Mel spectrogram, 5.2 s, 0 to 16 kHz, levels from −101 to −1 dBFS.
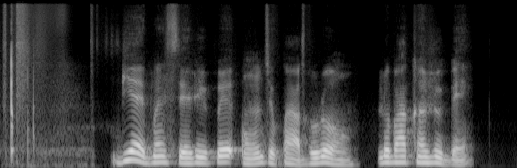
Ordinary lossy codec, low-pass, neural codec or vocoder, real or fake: none; 14.4 kHz; autoencoder, 48 kHz, 32 numbers a frame, DAC-VAE, trained on Japanese speech; fake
